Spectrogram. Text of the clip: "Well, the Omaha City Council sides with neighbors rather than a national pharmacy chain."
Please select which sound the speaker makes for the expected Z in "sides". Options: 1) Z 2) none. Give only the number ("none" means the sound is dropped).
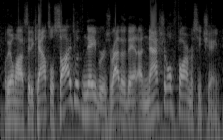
1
